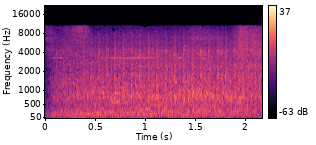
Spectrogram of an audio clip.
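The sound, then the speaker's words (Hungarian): A crane truck gets ready to lift a car on a city street, its engine producing a steady, dense rumble with broad hissing noise and no clear breaks. “Emeléshez készülődik a daruskocsi.”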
